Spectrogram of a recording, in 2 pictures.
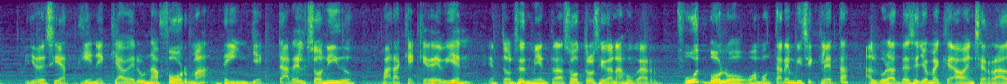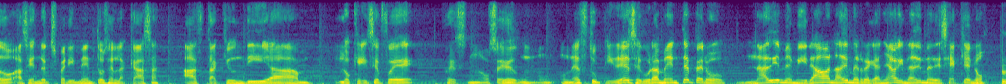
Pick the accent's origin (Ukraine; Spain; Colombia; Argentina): Colombia; moved away; also born or lived in Costa Rica; yo salí de Colombia a finales de 2016 o principios de 2017, me fui a Costa Rica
